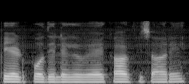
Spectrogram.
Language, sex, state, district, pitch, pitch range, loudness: Hindi, male, Uttar Pradesh, Shamli, 120 Hz, 115-125 Hz, -17 LUFS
